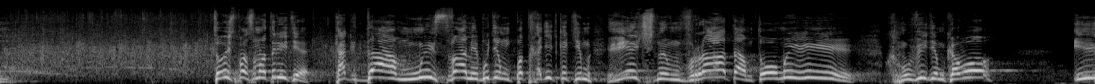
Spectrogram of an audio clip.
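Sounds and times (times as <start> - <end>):
applause: 0.0 - 4.5
speech: 2.2 - 10.0, 10.7 - 10.9.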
